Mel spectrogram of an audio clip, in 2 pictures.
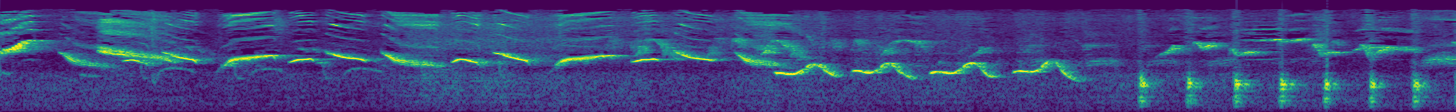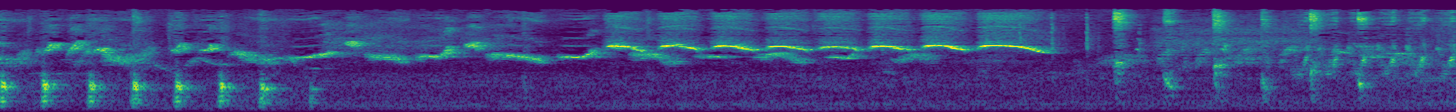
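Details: Caged Chinese hwamei with yellow legs and bill, singing with tail flicks: twisting whistled phrases, then a quick series of harsh, rhythmic clucking notes, then more high whistling.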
